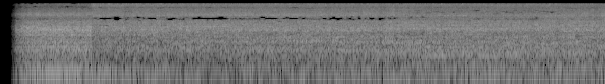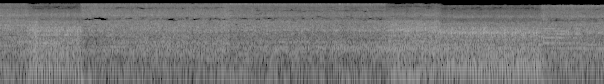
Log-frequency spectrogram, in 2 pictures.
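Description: Band sawmill blade cutting through dry, girdled teak that has seasoned for four years: a steady, hissing sawing noise.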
